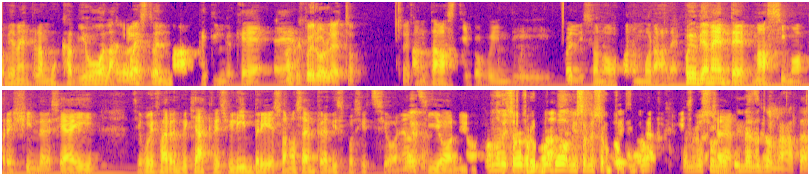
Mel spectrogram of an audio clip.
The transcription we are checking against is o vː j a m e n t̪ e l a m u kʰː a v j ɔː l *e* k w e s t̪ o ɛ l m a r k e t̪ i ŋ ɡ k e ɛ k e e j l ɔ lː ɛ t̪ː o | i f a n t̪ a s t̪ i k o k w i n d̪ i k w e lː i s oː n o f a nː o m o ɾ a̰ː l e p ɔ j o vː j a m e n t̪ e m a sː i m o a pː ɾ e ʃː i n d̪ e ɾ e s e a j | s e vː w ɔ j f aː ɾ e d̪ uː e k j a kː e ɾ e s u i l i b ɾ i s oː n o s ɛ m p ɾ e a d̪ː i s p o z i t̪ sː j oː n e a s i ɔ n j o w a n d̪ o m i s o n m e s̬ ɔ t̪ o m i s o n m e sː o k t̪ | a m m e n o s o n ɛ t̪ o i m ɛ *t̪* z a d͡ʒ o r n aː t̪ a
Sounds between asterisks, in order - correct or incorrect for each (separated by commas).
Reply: incorrect, incorrect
